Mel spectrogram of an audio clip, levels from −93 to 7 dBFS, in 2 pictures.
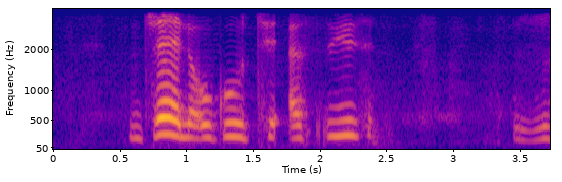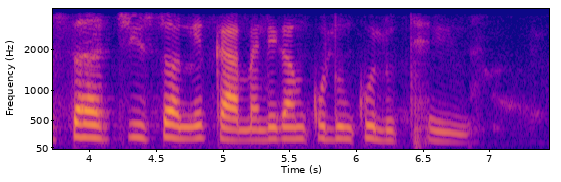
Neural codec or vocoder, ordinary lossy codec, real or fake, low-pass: codec, 16 kHz, 0.8 kbps, ZipCodec; none; fake; 3.6 kHz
